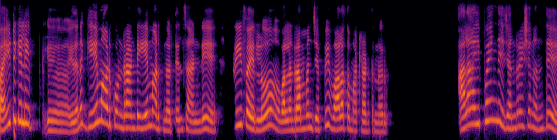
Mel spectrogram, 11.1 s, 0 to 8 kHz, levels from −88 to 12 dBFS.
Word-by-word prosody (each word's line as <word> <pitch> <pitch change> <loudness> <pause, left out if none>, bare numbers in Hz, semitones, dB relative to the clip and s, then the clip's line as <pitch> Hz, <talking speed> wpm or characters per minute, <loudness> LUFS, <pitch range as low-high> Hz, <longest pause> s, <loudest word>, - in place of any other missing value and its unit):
బయటికెళ్ళి 375 - +4 0.4
ఆహ్, 195 -3 -4
ఏదైనా 220 - 0
గేమ్ 360 +8 +1
ఆడుకోండిరా 310 -6 +2
అంటే, 260 +1 -1
ఏం 290 - -1
ఆడుతున్నారు 220 -6 -2
తెలుసా 230 +2 -4
అండి? 210 +5 -1 0.5
ఫ్రీ 320 0 +1
ఫైర్‌లో 235 -3 +5 0.3
వాళ్ళని 220 +2 +1
రమ్మని 255 +2 0
జెప్పి 235 +9 -4
వాళ్ళతో 255 +2 +3
మాట్లాడుతున్నారు. 195 -2 -6 1.5
అలా 325 - +3
అయిపోయింది 410 +4 -1
జనరేషన్ 285 +3 -5
అంతే. 250 +5 -6
255 Hz, 115 wpm, -22 LUFS, 220-315 Hz, 1.5 s, ఫైర్‌లో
